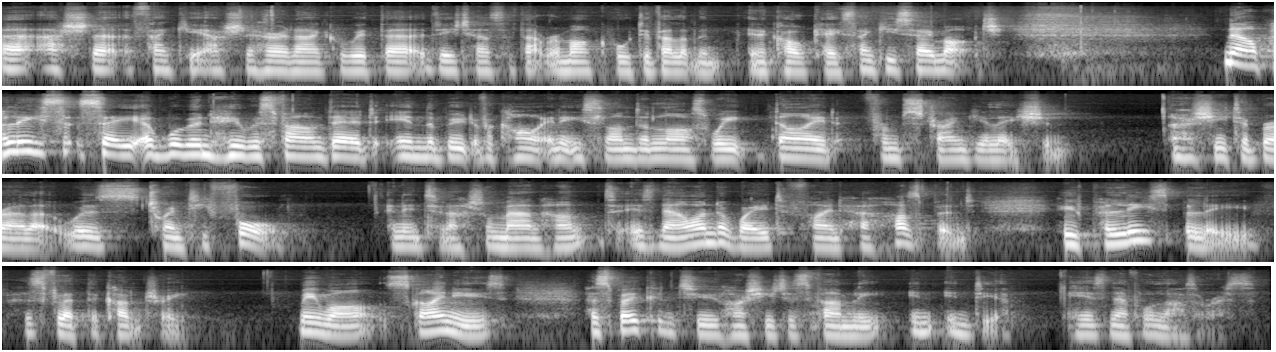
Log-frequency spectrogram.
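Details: Adult female news presenter; normal speech.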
